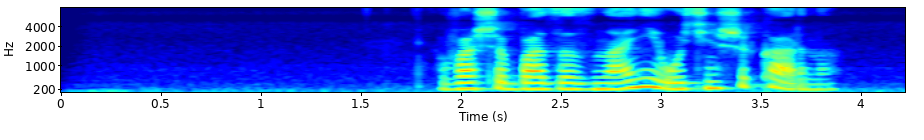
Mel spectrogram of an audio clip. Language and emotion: Russian, positive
